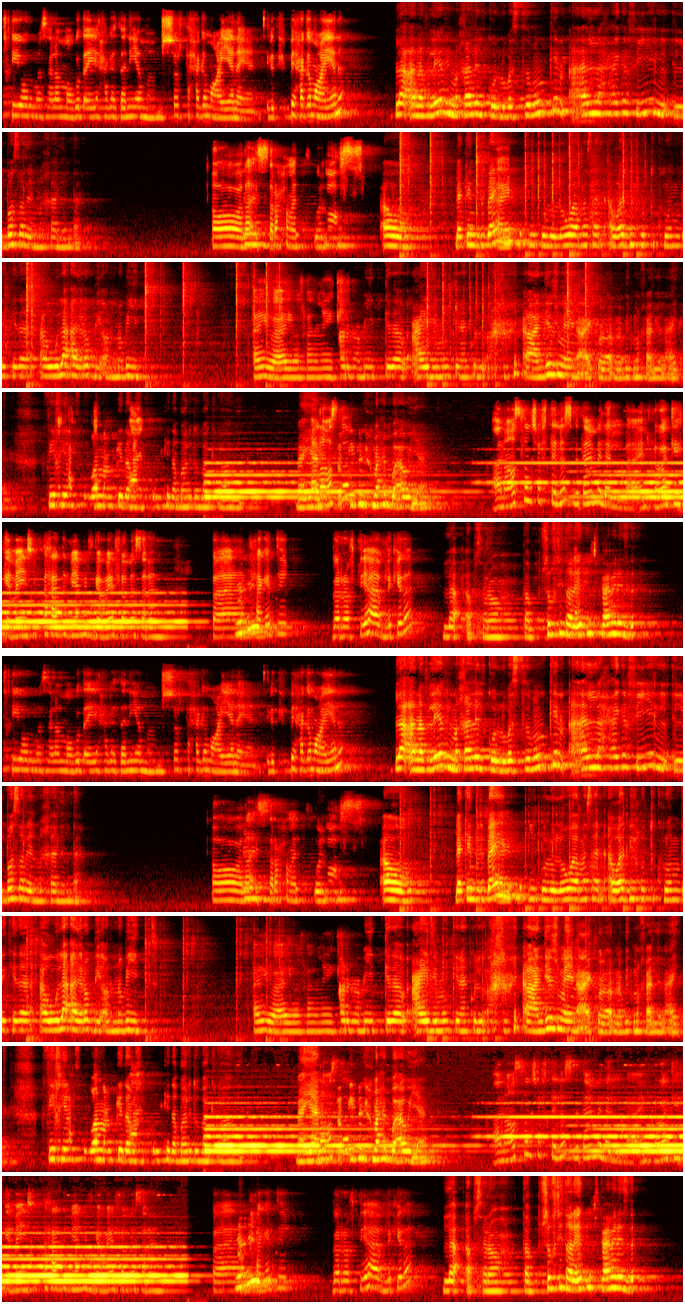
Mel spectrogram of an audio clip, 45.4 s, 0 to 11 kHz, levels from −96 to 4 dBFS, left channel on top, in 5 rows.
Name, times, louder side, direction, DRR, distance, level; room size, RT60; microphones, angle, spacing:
voice 1, 0.0-4.6 11.9-13.1 13.4-13.9 15.7-15.9 21.5-22.8 28.0-28.6 28.9-29.5 31.4-31.9 33.8-38.5 39.1-40.1 40.7-41.8, left 5 dB, 50° left, 12 dB, 1.1 m, -31 dB
voice 2, 5.2-10.2 12.3-12.6 13.2-13.4 14.1-14.6 15.1-20.1 22.6-30.5 31.2-33.0 39.4-39.8 42.2-44.7, right 3 dB, 90° right, 6 dB, 2.5 m, -27 dB
sound 1, 14.2-23.0 23.4-23.5 23.8-26.6, left 7 dB, 80° left, 2.7 m, -43 dB
sound 2, 29.9-33.2 33.5-38.8, right 6 dB, 70° right, 1.0 m, -21 dB
27.0 x 22.0 x 9.5 m, 1.2 s
head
